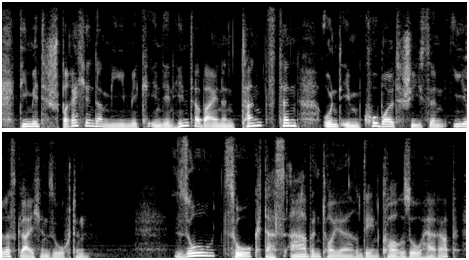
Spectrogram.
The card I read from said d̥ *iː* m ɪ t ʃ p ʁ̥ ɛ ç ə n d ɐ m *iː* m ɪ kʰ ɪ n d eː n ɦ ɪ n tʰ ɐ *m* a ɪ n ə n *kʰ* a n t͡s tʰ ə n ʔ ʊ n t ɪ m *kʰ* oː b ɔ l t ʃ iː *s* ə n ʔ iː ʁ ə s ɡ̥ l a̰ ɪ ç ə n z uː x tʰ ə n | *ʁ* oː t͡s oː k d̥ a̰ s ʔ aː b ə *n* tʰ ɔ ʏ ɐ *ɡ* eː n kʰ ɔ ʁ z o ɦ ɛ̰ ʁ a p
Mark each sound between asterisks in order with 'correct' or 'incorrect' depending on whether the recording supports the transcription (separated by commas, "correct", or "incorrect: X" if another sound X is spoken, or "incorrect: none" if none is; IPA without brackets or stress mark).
correct, correct, incorrect: b, incorrect: tʰ, correct, correct, incorrect: z, correct, incorrect: d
